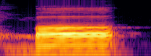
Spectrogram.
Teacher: बा कहाँ से अदा होता है? दोनों होंठों के अंदर वाले हिस्से को मिलाने से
